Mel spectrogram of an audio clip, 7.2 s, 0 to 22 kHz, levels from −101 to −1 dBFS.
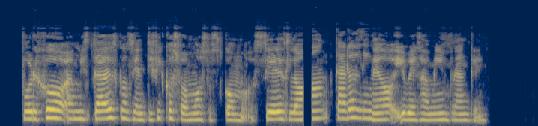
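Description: At 4.05 s the speech cuts out abruptly and the output falls completely silent for 120 ms, until 4.17 s, before carrying on. This is a playback stall: the gap sits in the middle of the flow rather than at a natural pause, so it reads as a dropout, not a breath. The likely cause is the player running short of buffered data, or its playback thread being held up, so nothing reached the output until it recovered.

From 4.17 s to 4.97 s the speech comes back sounding hurried and slightly chipmunk-like. It runs at 1.15 times normal speed, with the pitch raised by roughly two semitones, and then settles back to its natural rate and pitch. This is catch-up at higher speed. To recover the 120 ms lost in the stall, the player resamples its backlog and plays it faster, and because it resamples rather than time-stretches, the speed-up lifts the pitch as well.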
